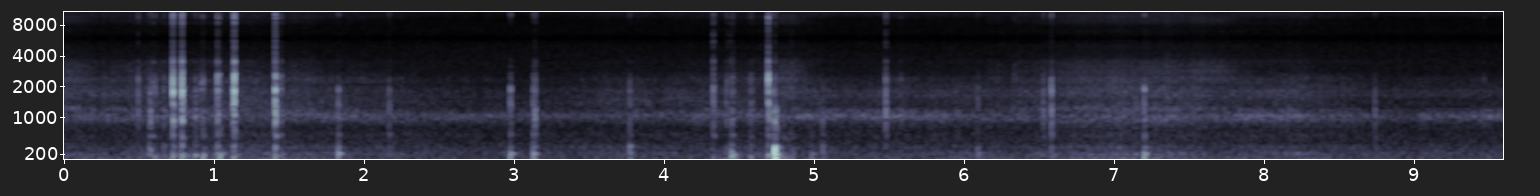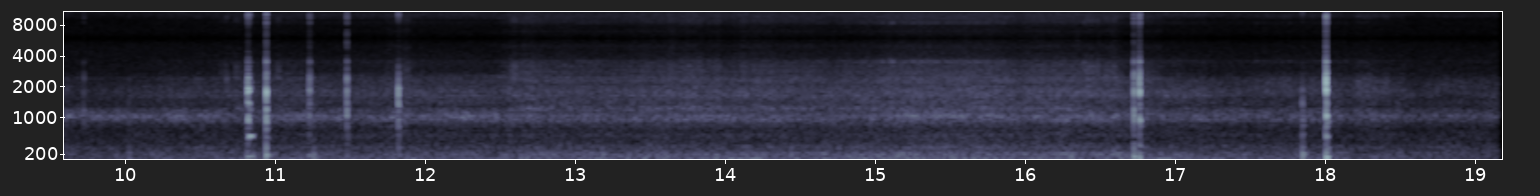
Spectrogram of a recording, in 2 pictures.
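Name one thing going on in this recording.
Wind rushes and buffets against a microphone outdoors.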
